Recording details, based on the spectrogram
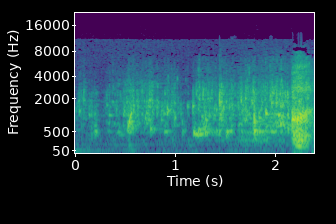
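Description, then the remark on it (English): Water sounds as someone scoops from a stream and drinks: steady trickling and sloshing, ending in a louder splash, with no talking. “You better not drink out of that water. It's probably poison. Why? Hold the light. I'm going to have a drink.”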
